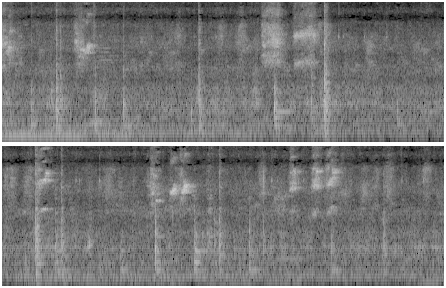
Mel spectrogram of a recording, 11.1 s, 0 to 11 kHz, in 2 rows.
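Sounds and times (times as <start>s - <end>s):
wooden spatula scraping a pan: 0.1s - 11.0s.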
